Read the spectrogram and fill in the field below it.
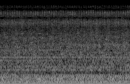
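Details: Mercedes E420 V8, after lifter-noise treatment and driving, final engine-bay check: quiet, even idle, smooth hum, no clear top-end ticking; lifters quieter, owner unsure if additive or just running fixed it.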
